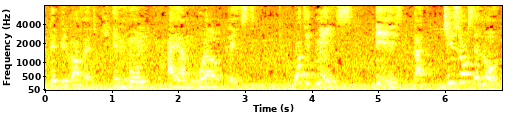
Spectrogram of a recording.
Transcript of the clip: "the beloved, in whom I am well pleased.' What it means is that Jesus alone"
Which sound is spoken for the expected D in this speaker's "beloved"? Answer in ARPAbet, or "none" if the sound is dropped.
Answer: D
